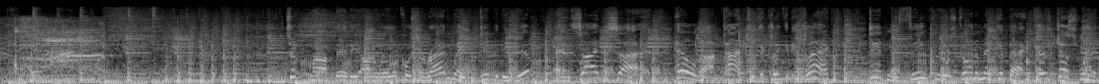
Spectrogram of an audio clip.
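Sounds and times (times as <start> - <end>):
Wilhelm scream: 0.0 - 1.1
busy rhythmic music track: 0.0 - 10.9
speech: 3.4 - 10.9.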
